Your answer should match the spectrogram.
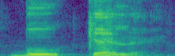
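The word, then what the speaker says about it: Bukele: It's bule. The emphasis on the second syllable.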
